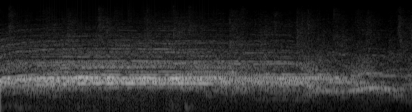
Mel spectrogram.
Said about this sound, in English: Keep the applause going. It takes a little while to get here.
